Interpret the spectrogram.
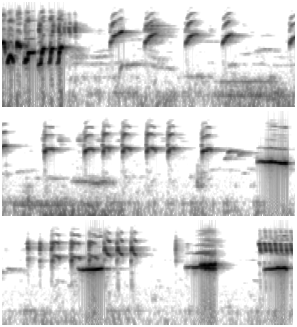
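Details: White-rumped shama in gentle afternoon song for relaxing an over-aroused bird: a series of rising chirps repeated at steady intervals, then clear whistled notes and brief buzzy high bursts.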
